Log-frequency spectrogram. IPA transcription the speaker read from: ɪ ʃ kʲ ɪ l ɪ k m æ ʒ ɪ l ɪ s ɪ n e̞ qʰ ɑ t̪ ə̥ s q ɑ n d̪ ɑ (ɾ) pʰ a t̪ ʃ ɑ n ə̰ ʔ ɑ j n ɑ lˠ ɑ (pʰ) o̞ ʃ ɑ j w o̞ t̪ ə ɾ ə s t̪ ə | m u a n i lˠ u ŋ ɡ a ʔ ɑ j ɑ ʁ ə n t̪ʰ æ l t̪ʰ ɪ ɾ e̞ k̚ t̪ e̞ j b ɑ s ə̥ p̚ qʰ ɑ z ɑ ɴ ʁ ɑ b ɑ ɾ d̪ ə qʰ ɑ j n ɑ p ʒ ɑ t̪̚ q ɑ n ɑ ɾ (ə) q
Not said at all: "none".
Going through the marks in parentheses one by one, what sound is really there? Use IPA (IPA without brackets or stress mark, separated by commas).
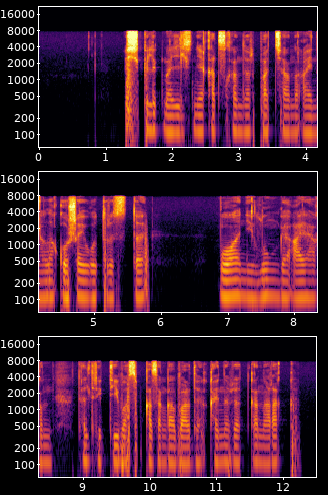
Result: ɾ, qʰ, ɑ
